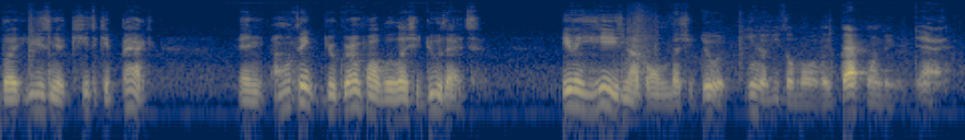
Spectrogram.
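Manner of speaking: ordinary delivery, nothing marked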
